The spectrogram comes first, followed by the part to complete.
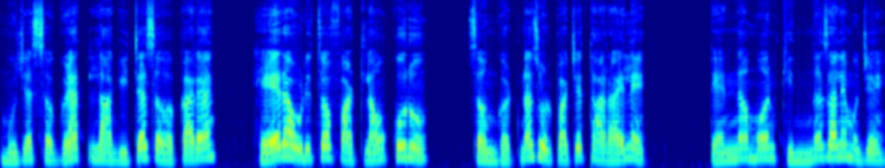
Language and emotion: Goan Konkani, sad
